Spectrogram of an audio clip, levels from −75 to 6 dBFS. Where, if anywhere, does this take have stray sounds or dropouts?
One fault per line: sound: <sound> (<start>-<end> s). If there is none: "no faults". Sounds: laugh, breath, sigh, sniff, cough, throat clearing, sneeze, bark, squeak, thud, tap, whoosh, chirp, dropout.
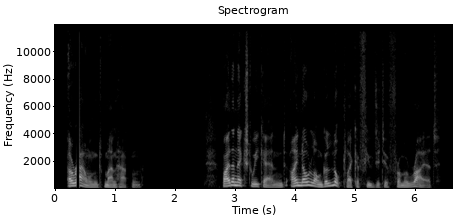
sound: dropout (0.4-0.4 s)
